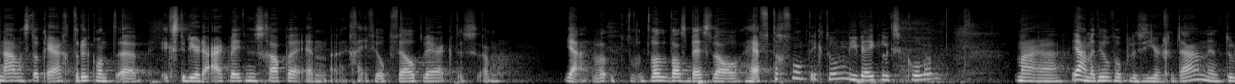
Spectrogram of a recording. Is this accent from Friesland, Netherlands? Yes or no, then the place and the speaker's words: no; Heemstede, North Holland, Netherlands; Ik ben opgegroeid in Heemstede.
